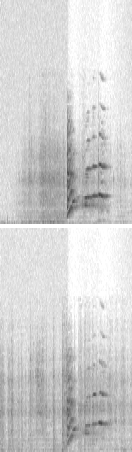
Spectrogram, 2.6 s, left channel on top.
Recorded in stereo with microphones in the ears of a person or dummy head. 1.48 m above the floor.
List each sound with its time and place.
1.3 s a squeak: 30° left (ahead or behind), 0.6 m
